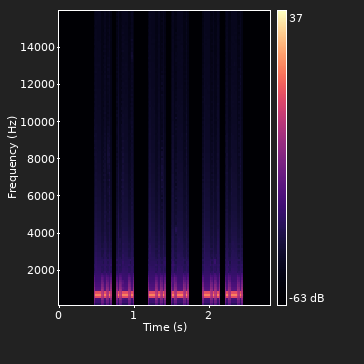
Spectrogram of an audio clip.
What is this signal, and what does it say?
Morse code, heard as a keyed tone, about 37 wpm, 690 Hz. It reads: DR DR DR
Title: Multi-letter Phonemes Repeated 3x 40wpm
